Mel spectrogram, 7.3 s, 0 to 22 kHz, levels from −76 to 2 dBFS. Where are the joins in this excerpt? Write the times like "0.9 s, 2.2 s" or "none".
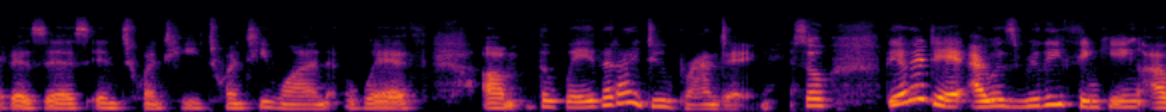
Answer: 4.8 s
